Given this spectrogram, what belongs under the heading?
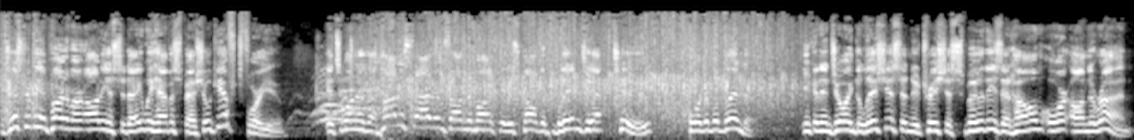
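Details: Adult speaker; typical speech.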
